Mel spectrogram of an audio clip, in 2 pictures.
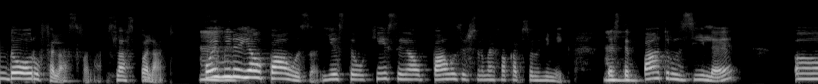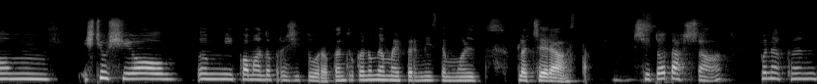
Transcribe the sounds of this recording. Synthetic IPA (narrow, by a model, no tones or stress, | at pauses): md̪o̞wəɾufe̞la̰sə̰alaspəlʔa̰t̪ | po̞jmine̞jawpauzə̰je̞st̪e̞o̞kʲe̞jsəjawpauzəʃisənumajfakab̥so̞lut̪nimḭk | pe̞st̪e̞pat̪ɾuzile̞ | ə | ʃt̪iwʃijo̞ | ɨmiko̞mand̪o̞pɾeʒit̪uɾəpe̞nt̪ɾukənumjamːajpe̞rmisd̪e̞mult̪plət͡ʃe̞ɾeaa̰st̪ḁ | ʃit̪o̞t̪aʃa | pɨnəkɨnd̪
